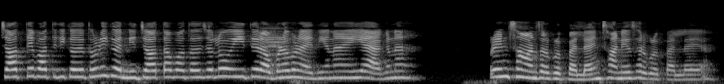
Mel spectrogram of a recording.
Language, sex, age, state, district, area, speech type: Dogri, female, 18-30, Jammu and Kashmir, Jammu, rural, spontaneous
